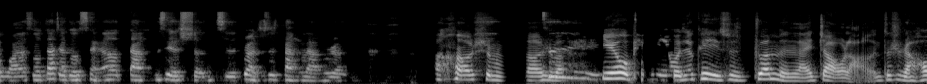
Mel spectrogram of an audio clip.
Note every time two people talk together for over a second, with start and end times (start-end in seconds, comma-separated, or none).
none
